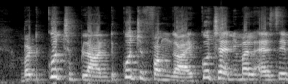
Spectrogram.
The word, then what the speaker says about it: fungi: आप सबको पता होगा कोई कोई टीचर इसे फंगाई कहता है, कोई कोई टीचर इसे फंगी कहता है, कोई कोई टीचर इसे फंजाए पढ़ता है, डिपेंड करता है तुम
